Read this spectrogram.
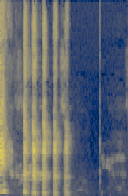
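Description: A middle-aged woman laughs loudly close to a microphone.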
